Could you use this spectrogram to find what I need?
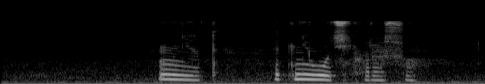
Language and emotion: Russian, sad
